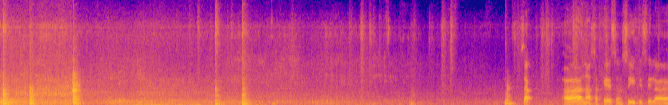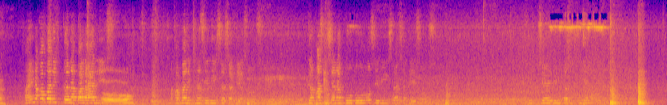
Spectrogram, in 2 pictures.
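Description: A knife knocks against a wooden cutting board.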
